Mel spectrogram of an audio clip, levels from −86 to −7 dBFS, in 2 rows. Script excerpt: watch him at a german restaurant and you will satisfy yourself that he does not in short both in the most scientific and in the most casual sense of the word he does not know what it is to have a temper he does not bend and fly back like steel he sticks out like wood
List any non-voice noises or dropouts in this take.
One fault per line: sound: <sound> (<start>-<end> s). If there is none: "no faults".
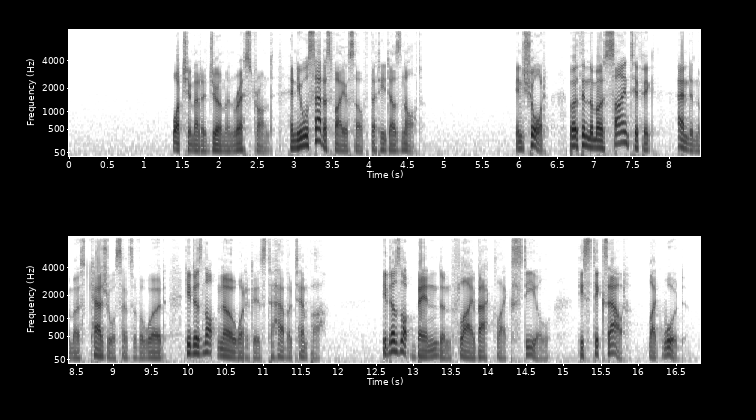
no faults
